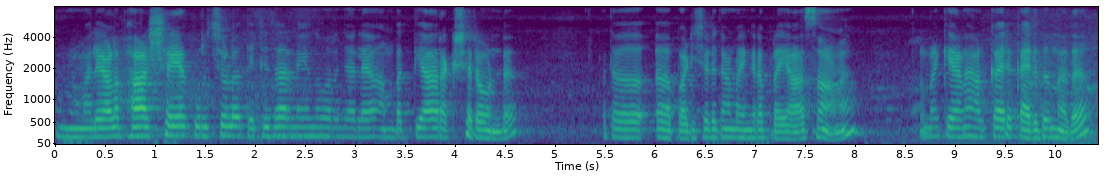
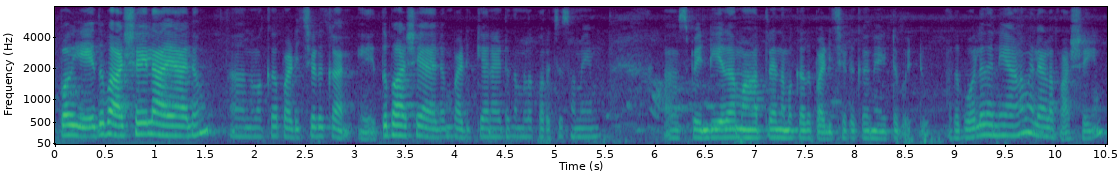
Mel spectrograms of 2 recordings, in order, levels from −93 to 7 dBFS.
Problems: background sounds at intervals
